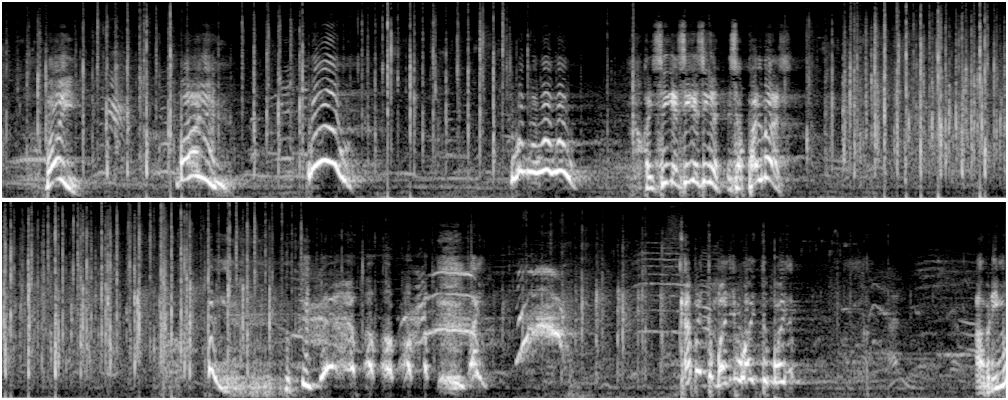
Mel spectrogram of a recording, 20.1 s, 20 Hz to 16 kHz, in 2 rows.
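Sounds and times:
audience clapping: 0.0s - 6.4s, 8.0s - 17.1s.

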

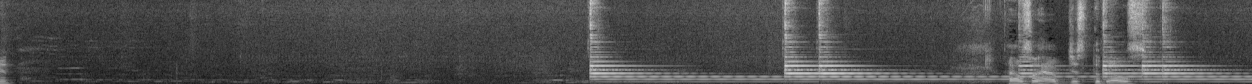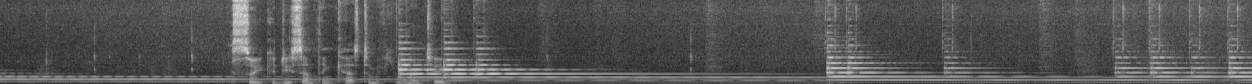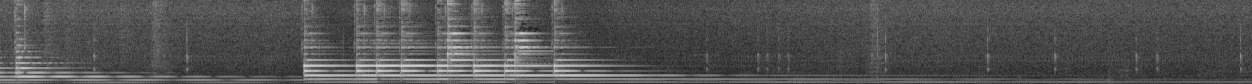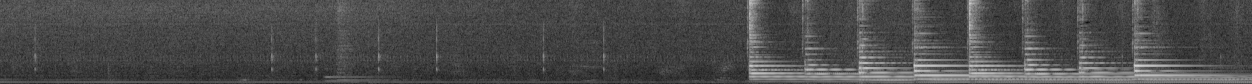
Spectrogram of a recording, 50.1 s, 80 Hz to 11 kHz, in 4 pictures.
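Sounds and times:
tubular doorbell chime: 5.8s - 42.6s, 45.0s - 50.0s.

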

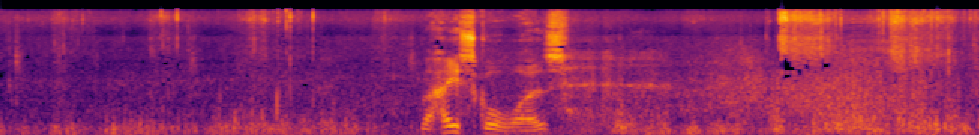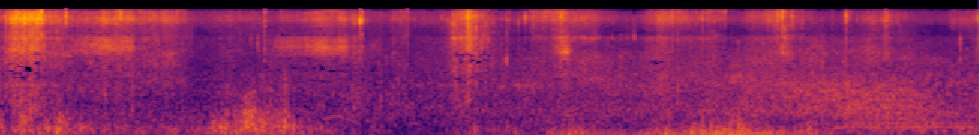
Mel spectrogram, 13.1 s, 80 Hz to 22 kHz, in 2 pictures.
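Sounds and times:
footsteps through dry grass: 0.0s - 13.0s
wind buffeting microphone: 0.0s - 13.0s.

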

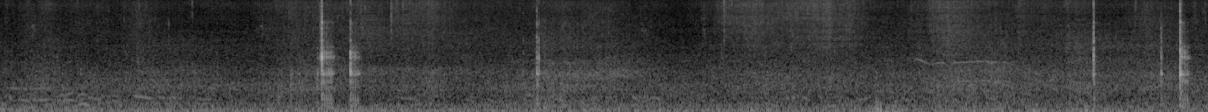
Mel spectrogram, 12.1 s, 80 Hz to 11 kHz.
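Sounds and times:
low shore rumble: 0.0s - 12.0s
small waves washing: 0.0s - 12.0s
wind buffeting microphone: 0.0s - 12.0s.

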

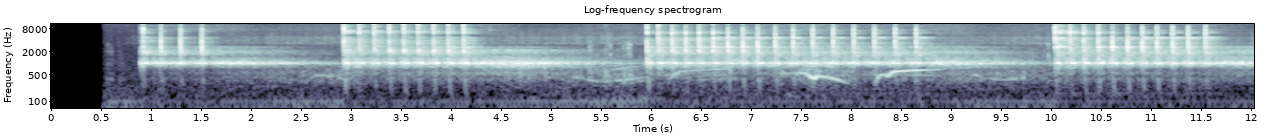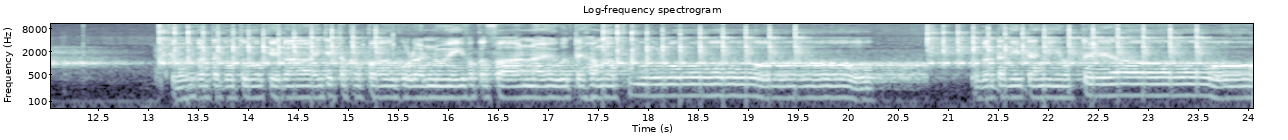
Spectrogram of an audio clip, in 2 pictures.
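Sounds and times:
sliding whistle-like tones: 0.9s - 15.4s
bursts of rapid clicking: 0.9s - 15.9s, 20.8s - 23.7s
steady high tone: 0.9s - 24.0s.

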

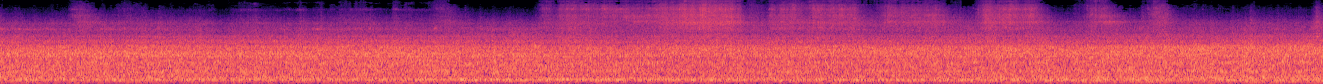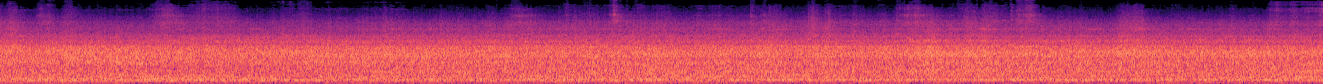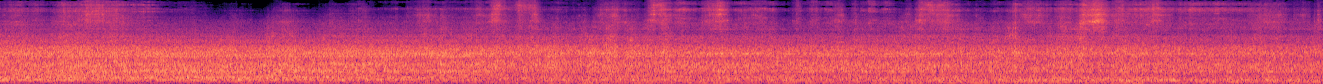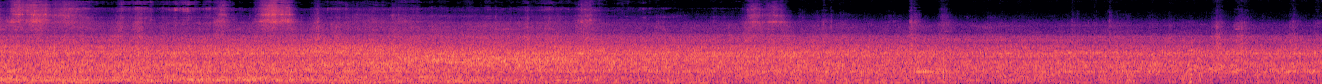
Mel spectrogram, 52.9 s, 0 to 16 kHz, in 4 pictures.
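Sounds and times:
tram running noise: 0.0s - 52.9s.

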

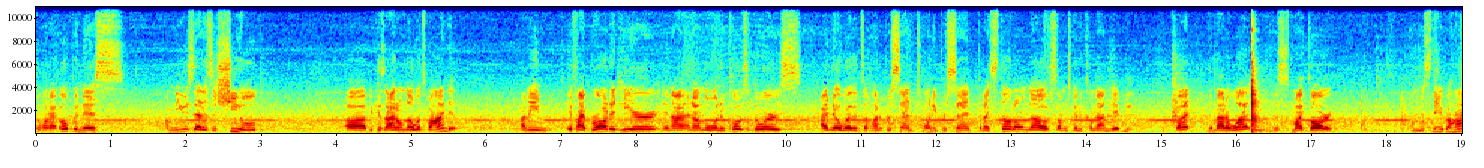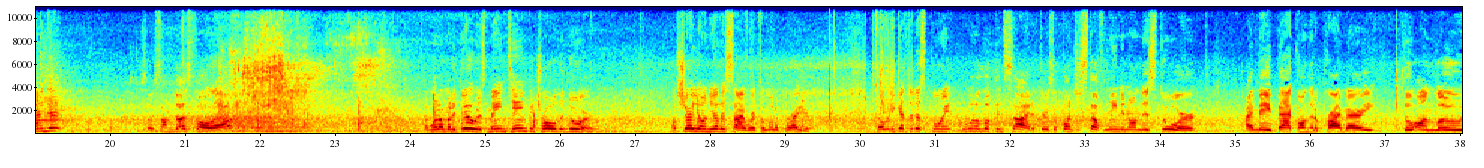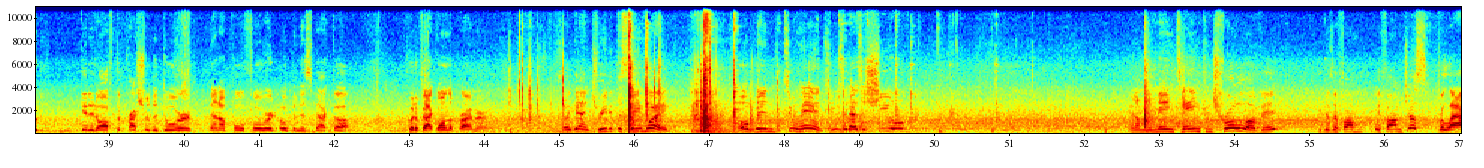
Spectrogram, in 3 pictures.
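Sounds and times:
steady background noise: 0.0s - 57.0s
high hiss: 21.6s - 24.0s.

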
